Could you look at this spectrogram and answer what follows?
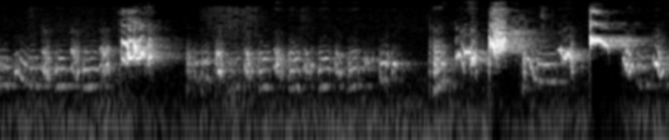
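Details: Budgerigar giving two lively bursts of bright chirps and squeaky warbled notes separated by a short drop in volume.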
